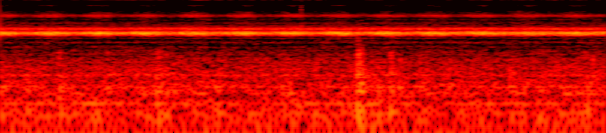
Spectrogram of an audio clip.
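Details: Continuous high trilling of crickets at Lake Arrowhead in California, an even, ringing tone of fast pulses that never pauses, with quiet low-pitched background noise and a single soft tap partway through.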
